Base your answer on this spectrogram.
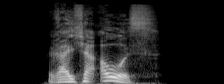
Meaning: inflection of ausreichen: 1. first-person singular present 2. first/third-person singular subjunctive I 3. singular imperative
- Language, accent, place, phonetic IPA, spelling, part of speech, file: German, Germany, Berlin, [ˌʁaɪ̯çə ˈaʊ̯s], reiche aus, verb, De-reiche aus.ogg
